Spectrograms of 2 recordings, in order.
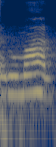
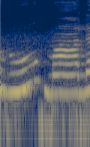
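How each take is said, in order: First: Said in the usual way. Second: रूमाल stretched very slowly; teacher stretching a word for pupils; slow modelled word. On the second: Shown as a demonstration. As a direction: draw out रूमाल, lingering on the long रू. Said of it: "र को बड़ा ऊ".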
